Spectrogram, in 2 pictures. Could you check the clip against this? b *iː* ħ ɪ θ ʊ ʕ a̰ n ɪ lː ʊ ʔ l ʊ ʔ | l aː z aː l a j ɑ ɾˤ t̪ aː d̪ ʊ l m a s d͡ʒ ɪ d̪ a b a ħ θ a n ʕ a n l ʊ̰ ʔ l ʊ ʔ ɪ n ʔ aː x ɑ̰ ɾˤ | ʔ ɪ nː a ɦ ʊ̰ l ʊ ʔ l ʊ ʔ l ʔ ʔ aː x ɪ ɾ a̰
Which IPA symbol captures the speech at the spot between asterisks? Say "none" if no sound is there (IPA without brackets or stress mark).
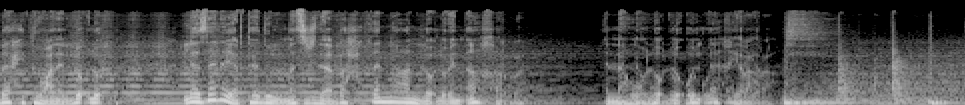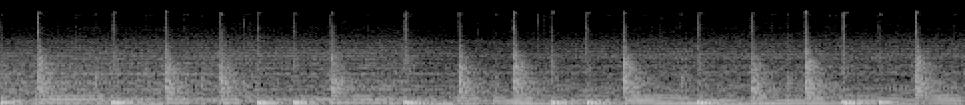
aː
